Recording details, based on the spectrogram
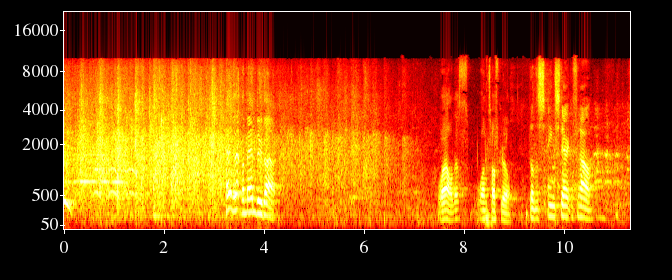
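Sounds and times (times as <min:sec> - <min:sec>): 
audience applause at a church gathering: 0:00.0 - 0:07.0
speech: 0:03.2 - 0:04.3, 0:07.5 - 0:10.8
laughter: 0:09.6 - 0:11.3.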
